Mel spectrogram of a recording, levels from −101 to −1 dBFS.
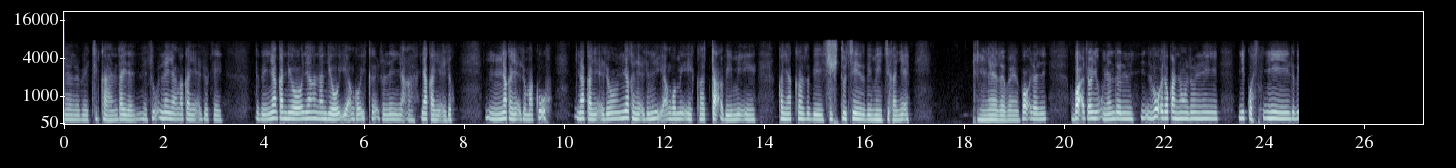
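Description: The input was likely lost, perhaps through a disconnected device or failed link, so from 24.69 s to the end the speech cuts to silence with no room tone.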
